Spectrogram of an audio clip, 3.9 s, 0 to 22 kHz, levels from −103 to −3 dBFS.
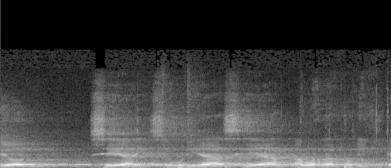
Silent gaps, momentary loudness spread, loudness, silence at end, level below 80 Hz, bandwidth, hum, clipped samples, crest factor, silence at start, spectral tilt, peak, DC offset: none; 11 LU; -18 LUFS; 0 s; -62 dBFS; 10.5 kHz; none; under 0.1%; 14 dB; 0 s; -5 dB/octave; -2 dBFS; under 0.1%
